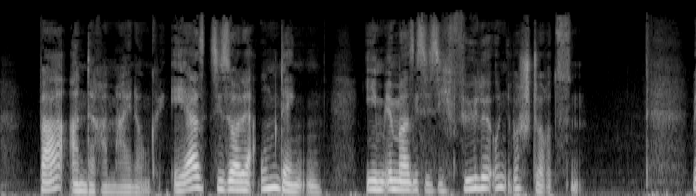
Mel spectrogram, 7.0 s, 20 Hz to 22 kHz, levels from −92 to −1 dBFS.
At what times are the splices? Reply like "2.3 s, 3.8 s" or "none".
2.0 s, 2.5 s, 4.1 s, 5.1 s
